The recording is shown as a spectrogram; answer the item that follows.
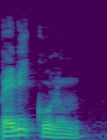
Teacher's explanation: Por ejemplo, en la palabra periculum, la vocal tónica es la I, periculum.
